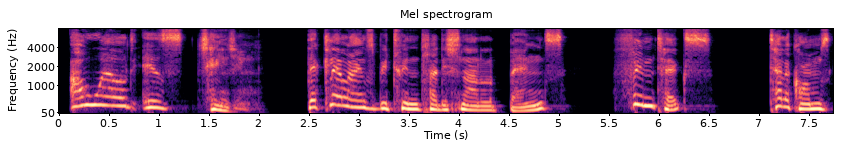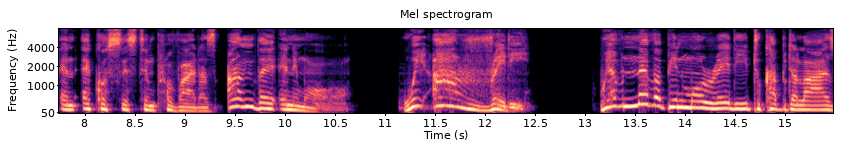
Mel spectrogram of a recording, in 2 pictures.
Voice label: english vo example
